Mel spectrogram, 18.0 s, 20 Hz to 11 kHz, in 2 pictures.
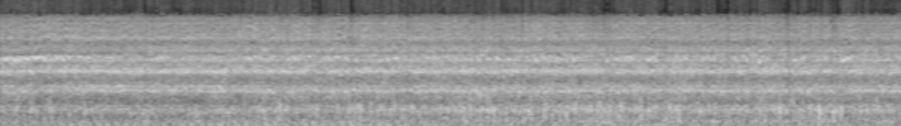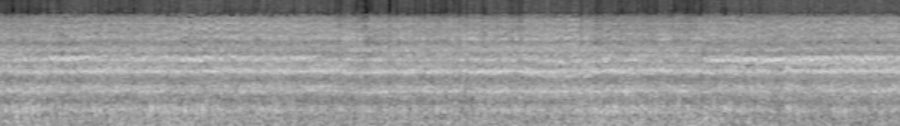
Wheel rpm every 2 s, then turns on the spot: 230, 230, 230, 230, 230, 220, 230, 220, 210.
none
